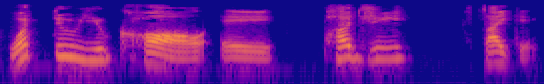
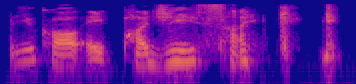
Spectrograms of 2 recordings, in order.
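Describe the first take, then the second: First: Slow, drawn-out joke setup; milk the riddle slowly for groans; telling a dad joke. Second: Riddle repeated, breaking into a laugh; telling a dad joke. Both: Shown as a demonstration. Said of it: "delivery is gonna be important here".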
